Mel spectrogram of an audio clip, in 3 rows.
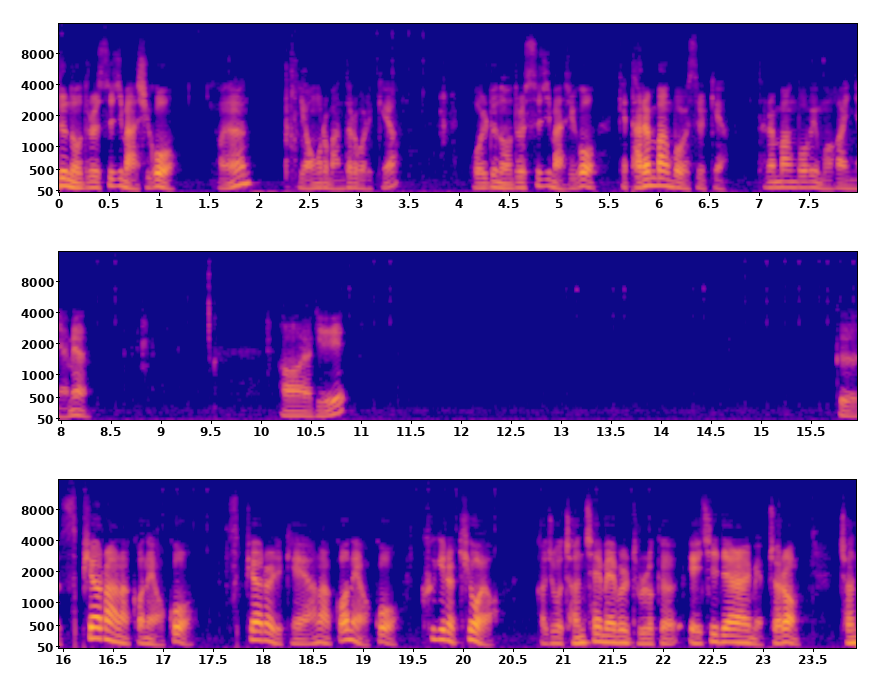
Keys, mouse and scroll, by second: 2.3 click, 2.3 KP_0, 2.4 KP_Enter, 3.7-7.7 middle drag, 3.9 ctrl+s, 7.7 click, 8.4-9.9 ctrl+middle drag, 8.9 ctrl+s, 10.9 z, 11.1-13.0 ctrl+middle drag, 13.0-14.4 drag, 14.9-21.0 ctrl+middle drag, 23.2 KP_Decimal, 23.4 middle click.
